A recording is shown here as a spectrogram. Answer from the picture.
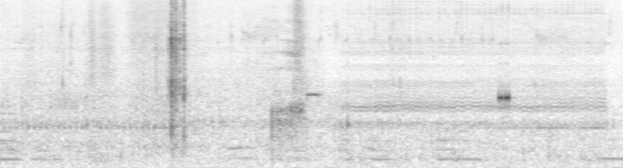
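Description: Camera handling sounds: a sharp click about a second and a half in, and a short electronic beep with a click near the end, over faint background hiss.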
